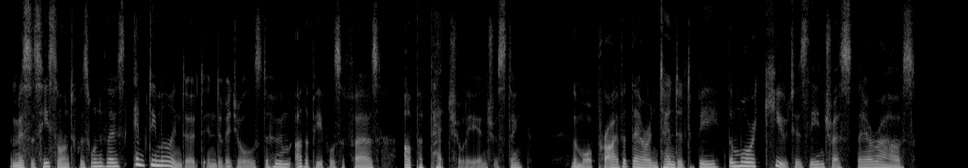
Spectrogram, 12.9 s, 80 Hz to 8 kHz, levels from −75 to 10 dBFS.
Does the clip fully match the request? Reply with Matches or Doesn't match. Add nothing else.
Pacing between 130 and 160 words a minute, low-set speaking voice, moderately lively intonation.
Doesn't match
